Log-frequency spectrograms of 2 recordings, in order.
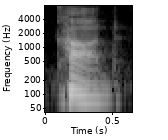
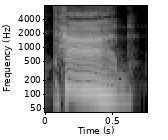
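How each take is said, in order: First: It is said in a general American accent. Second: It is said in a Boston accent.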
